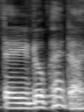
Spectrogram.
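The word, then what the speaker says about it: Pteridophyta: थैलोफाइटा दूसरा है ब्रायोफाइटा और तीसरा है टेरिडोफाइटा। इसमें पी साइलेंट रहता है।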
